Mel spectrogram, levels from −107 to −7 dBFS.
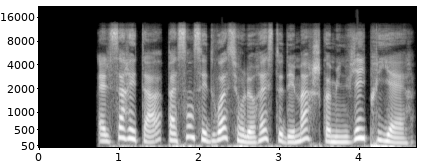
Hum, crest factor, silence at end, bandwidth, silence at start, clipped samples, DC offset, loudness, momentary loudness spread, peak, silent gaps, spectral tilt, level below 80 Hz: none; 14 dB; 0.05 s; 13.5 kHz; 0.75 s; under 0.1%; under 0.1%; -15 LUFS; 4 LU; 0 dBFS; none; -5 dB/octave; -30 dBFS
